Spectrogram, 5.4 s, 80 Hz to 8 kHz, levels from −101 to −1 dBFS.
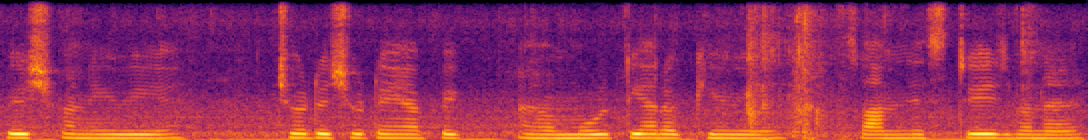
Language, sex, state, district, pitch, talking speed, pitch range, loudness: Hindi, female, Bihar, West Champaran, 215 Hz, 185 wpm, 205-225 Hz, -17 LUFS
